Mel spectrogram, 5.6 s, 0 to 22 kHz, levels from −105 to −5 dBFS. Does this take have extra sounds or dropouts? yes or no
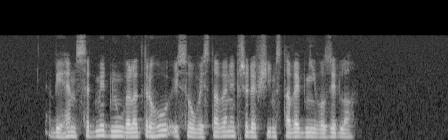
no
